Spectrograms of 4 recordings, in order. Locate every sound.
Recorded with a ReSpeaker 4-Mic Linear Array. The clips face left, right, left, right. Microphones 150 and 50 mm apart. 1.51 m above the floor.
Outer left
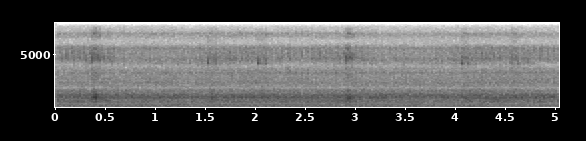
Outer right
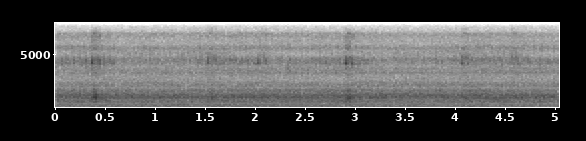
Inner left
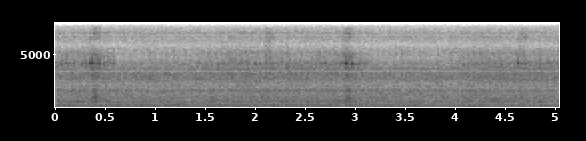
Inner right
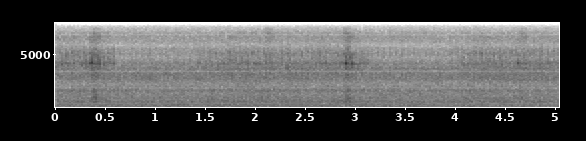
Only background noise.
